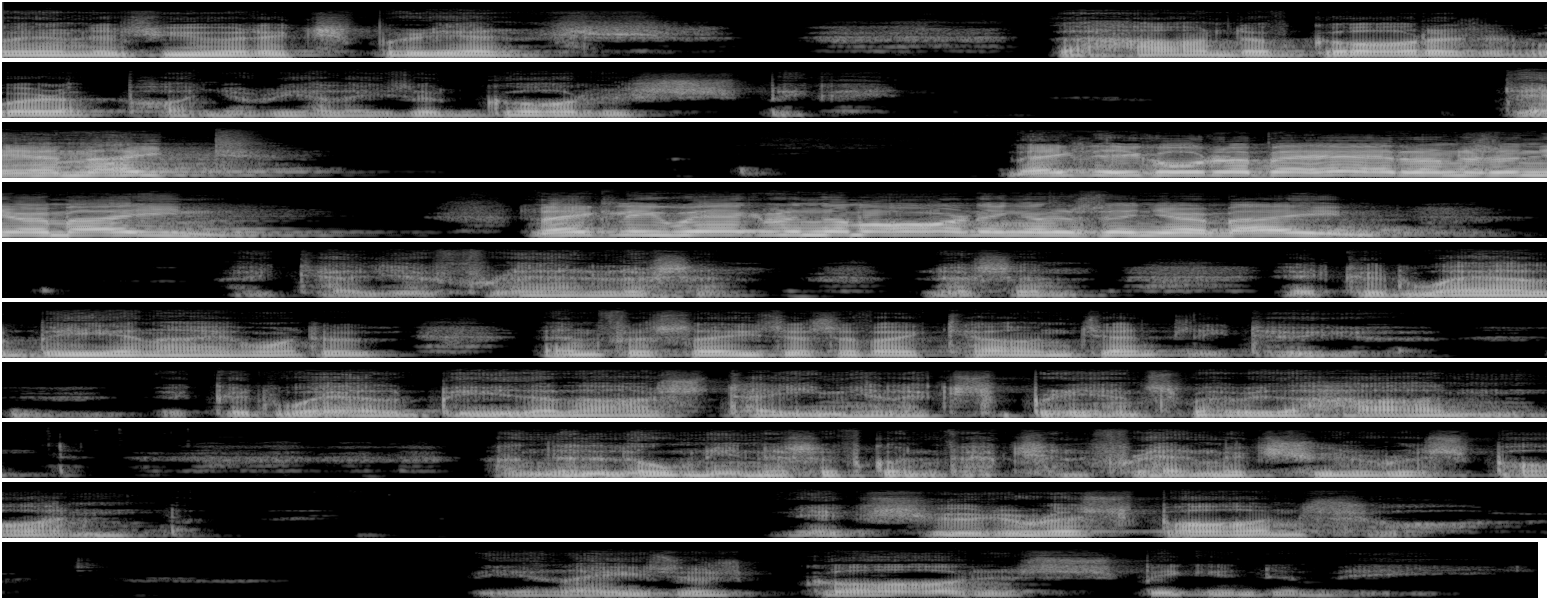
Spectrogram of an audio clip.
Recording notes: Gospel Audio Recording from Ballyclare Gospel Hall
